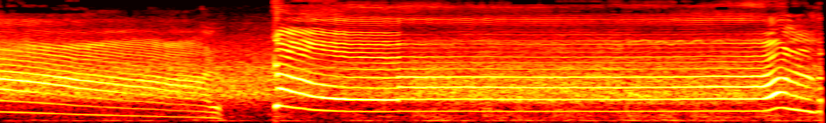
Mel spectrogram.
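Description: A football commentator's drawn-out goal cry in Spanish: a long shouted note falling in pitch for nearly two seconds, then after a short break a single note held steady for almost four seconds, rising sharply right at the end.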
